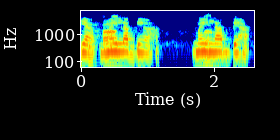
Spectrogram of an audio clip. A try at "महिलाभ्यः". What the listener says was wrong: It's a full matra, not mahilabhyah, mahilabhyah. Full matra.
